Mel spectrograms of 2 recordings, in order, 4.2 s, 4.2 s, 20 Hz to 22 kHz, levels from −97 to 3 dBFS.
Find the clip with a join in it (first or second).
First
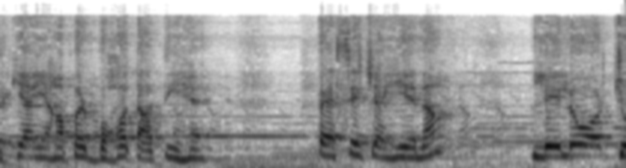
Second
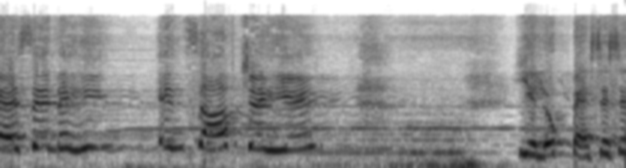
second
